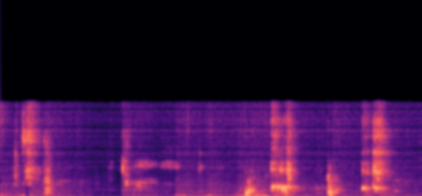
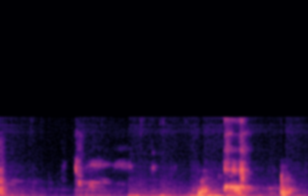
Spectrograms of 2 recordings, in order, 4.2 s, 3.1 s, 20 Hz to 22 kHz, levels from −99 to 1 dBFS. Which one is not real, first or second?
first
